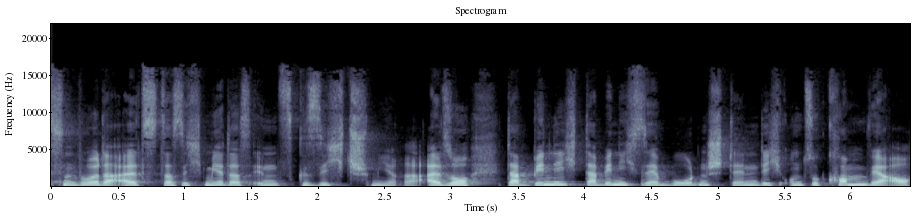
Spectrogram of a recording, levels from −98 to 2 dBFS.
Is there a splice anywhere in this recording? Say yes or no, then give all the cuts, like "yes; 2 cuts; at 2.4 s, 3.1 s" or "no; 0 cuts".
yes; 1 cut; at 4.4 s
